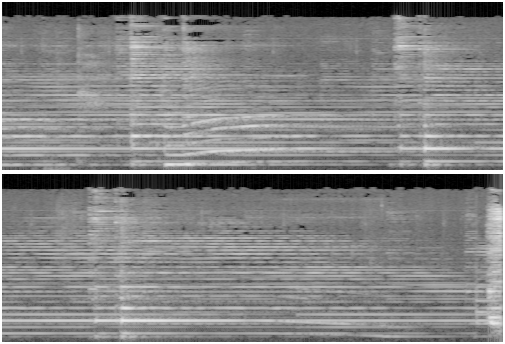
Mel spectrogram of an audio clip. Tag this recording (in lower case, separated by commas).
sitar, carnatic music, music, musical instrument, classical music, plucked string instrument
